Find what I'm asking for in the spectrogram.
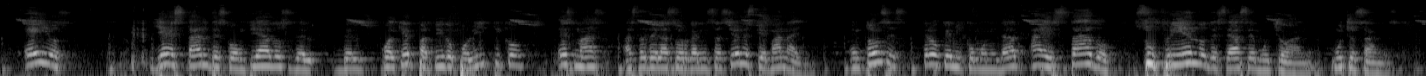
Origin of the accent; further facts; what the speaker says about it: Kiste'il, Yucatán, Mexico; yo vengo de Quisteil, que es municipio de Yashkaba, una comunidad muy pequeña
